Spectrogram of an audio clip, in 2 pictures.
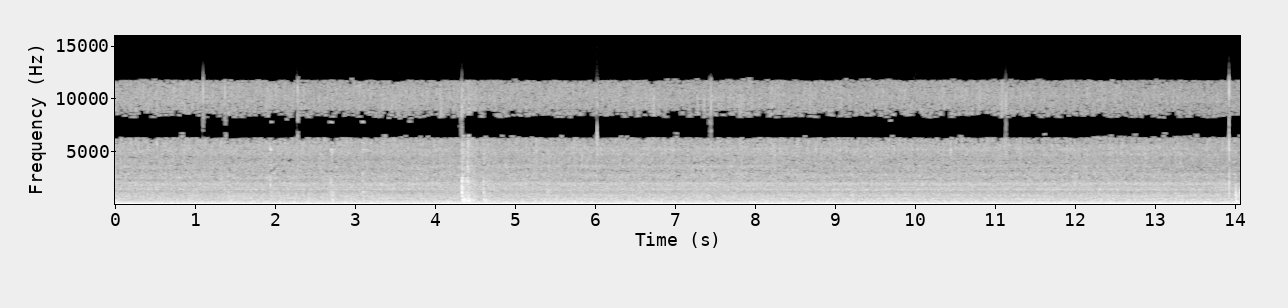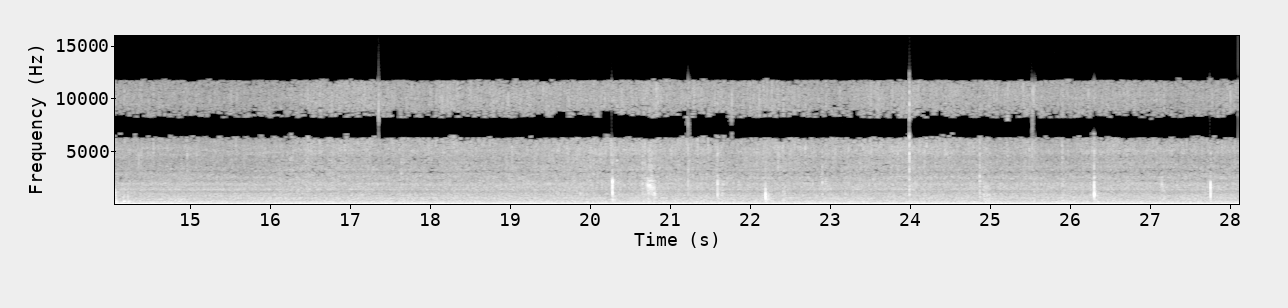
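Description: Onions, tomatoes and flaked saltfish sizzling steadily in oil in a frying pan, over a constant low hum. A few sharp clicks of a utensil against the pan come once or twice early on and more often in the second half.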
